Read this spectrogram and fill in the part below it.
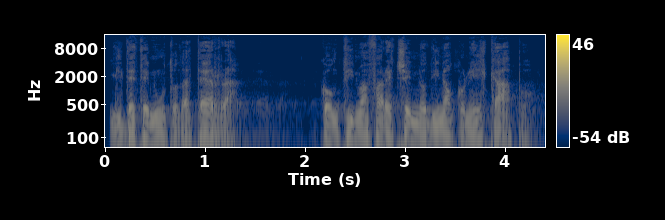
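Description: A man performing scripted dramatic storytelling as a solo narrator, grave and deliberate, in short phrases with pauses. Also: sits low, breathy edge. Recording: long reverberant hall.

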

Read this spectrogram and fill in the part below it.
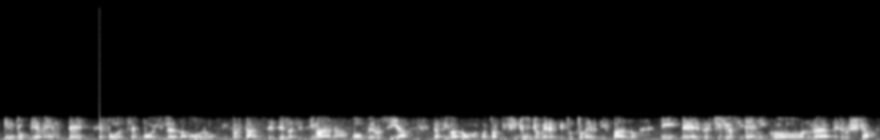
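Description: A man giving an informal, wordy radio rundown of theatre listings, halting as he searches for words. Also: fairly high pitch, animated. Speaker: theatre radio show contributor. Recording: tinny phone line with noise.

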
